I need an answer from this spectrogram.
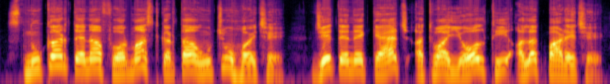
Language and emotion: Gujarati, neutral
